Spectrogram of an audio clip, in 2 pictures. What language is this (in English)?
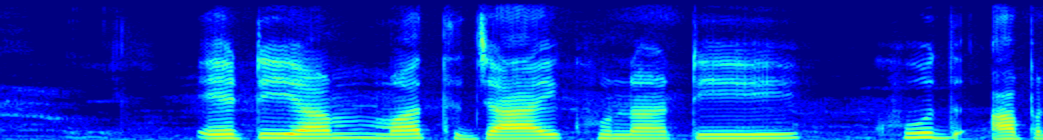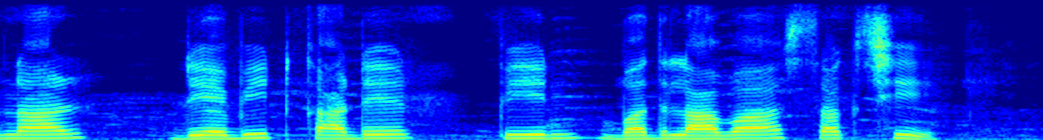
Magahi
